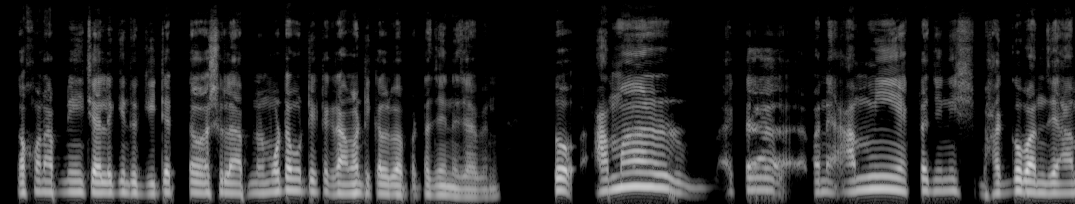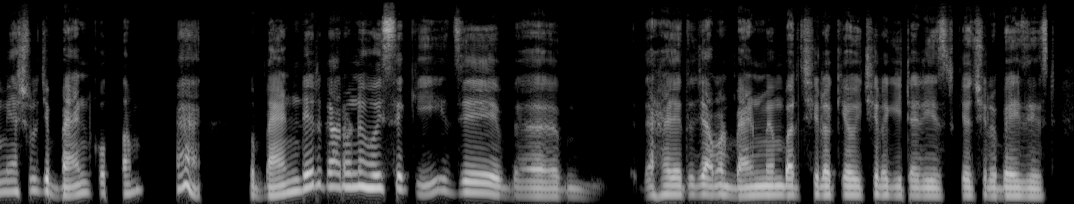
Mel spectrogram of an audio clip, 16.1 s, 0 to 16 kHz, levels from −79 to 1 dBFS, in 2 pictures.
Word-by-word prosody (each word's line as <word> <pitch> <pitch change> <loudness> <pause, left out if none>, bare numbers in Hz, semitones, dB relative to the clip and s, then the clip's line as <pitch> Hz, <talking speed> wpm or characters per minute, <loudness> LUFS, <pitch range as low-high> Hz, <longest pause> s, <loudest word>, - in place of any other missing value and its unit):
তখন 140 +3 -1
আপনি 150 +2 -8
চাইলে 140 -1 +5
কিন্তু 140 -1 -1
গিটারটাও 145 +2 -1
আসলে 145 0 0
আপনার 135 +2 -7
মোটামুটি 165 0 +2
একটা 150 - -7
গ্রামাটিক্যাল 130 -1 +1
ব্যাপারটা 115 -1 -2
জেনে 110 -4 0
যাবেন। 90 0 -5 0.5
তো 175 - +6 0.3
আমার 220 +5 +5 0.3
উব - - -14 0.3
একটা 185 - -5 0.4
মানে 150 0 -5 0.2
আমি 185 +4 +2 0.2
একটা 170 +2 -3
জিনিস 165 -1 -6 0.2
ভাগ্যবান 145 +2 +4
যে - - +3
আমি 150 +2 -3
আসলে 170 +2 -3
যে - - -4
ব্যান্ড 115 +6 +2
করতাম 135 +1 -5 0.3
হ্যা? - - +2 0.4
তো - - -6
ব্যান্ডের 155 - +3
কারণে 215 0 +2
হইছে 200 -1 +6
কি 120 -2 -8 0.3
যে, 150 -1 +2 0.4
আ 100 - 0 0.8
দেখা 110 +2 -2
যেত 120 0 0
যে, 125 - +3
আমার 120 0 +1
ব্যান্ড 105 +2 +3
মেম্বার 115 0 +3
ছিল 120 - -2
কেউ 115 -1 +3
ছিল 125 - -1
গিটারিস্ট 105 -2 -1
কেউ 105 - 0
ছিল 105 - -4
বেইসিস্ট। 100 -1 +1
140 Hz, 180 wpm, -25 LUFS, 115-160 Hz, 0.8 s, তো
